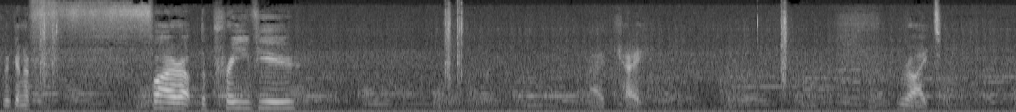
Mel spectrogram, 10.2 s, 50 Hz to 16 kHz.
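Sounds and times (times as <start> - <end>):
speech: 0.0 - 0.7, 1.5 - 3.1, 6.0 - 6.6, 9.0 - 9.6
low hum: 0.0 - 10.1
camera shutter firing a test shot via a release cable: 0.3 - 0.8, 4.4 - 4.8, 7.8 - 8.0.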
